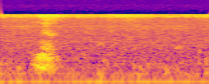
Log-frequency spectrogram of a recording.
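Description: A pause in a man's speech with only faint room tone, broken once about half a second in by a brief, faint, low vocal sound from the speaker, like a short grunt.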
